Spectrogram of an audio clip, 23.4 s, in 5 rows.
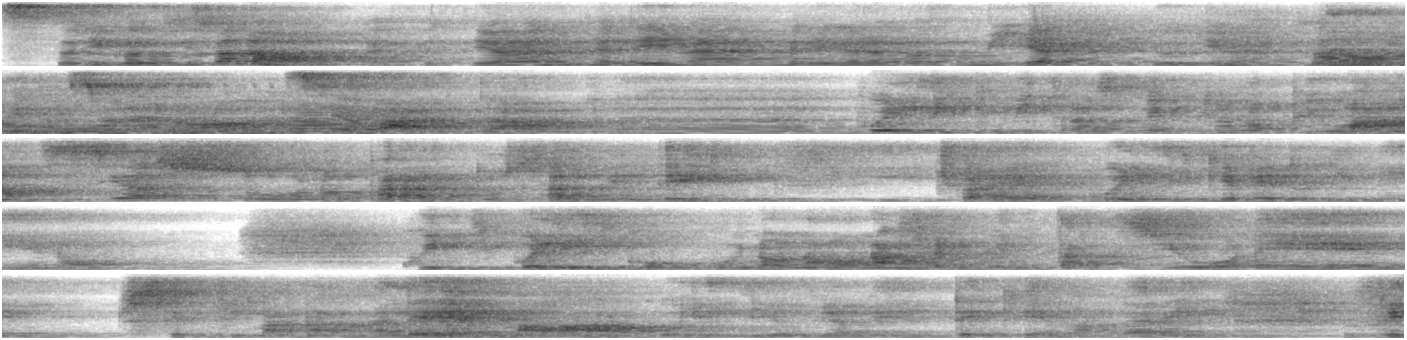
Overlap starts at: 4.4 s

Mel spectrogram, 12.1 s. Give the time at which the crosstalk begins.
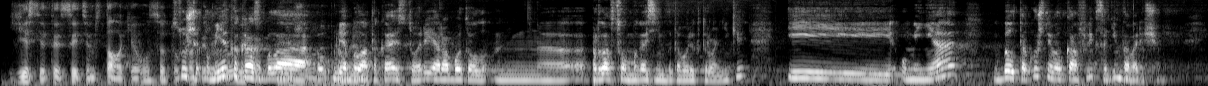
1.7 s

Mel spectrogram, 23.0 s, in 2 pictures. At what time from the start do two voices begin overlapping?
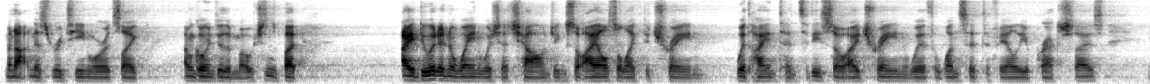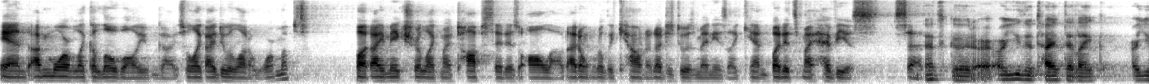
none

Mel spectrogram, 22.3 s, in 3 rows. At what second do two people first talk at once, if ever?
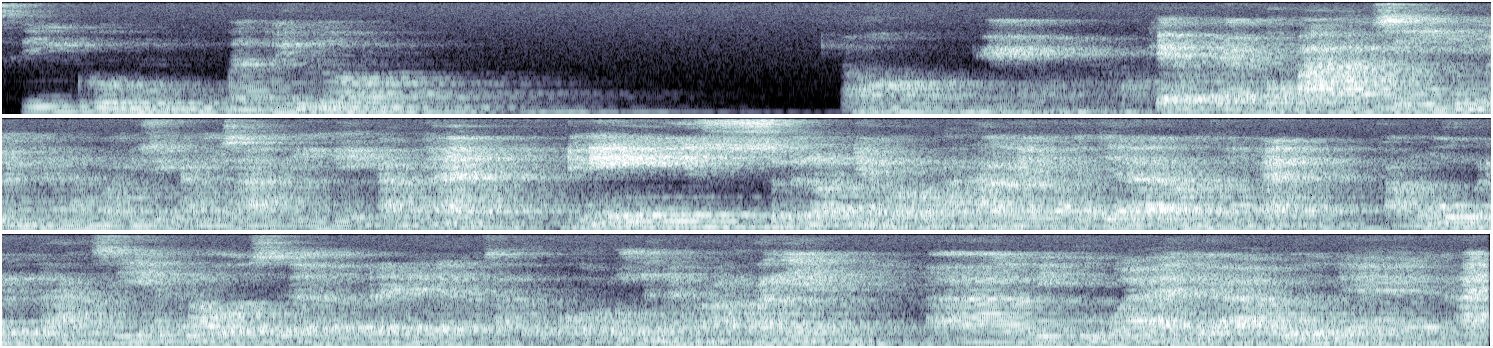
none

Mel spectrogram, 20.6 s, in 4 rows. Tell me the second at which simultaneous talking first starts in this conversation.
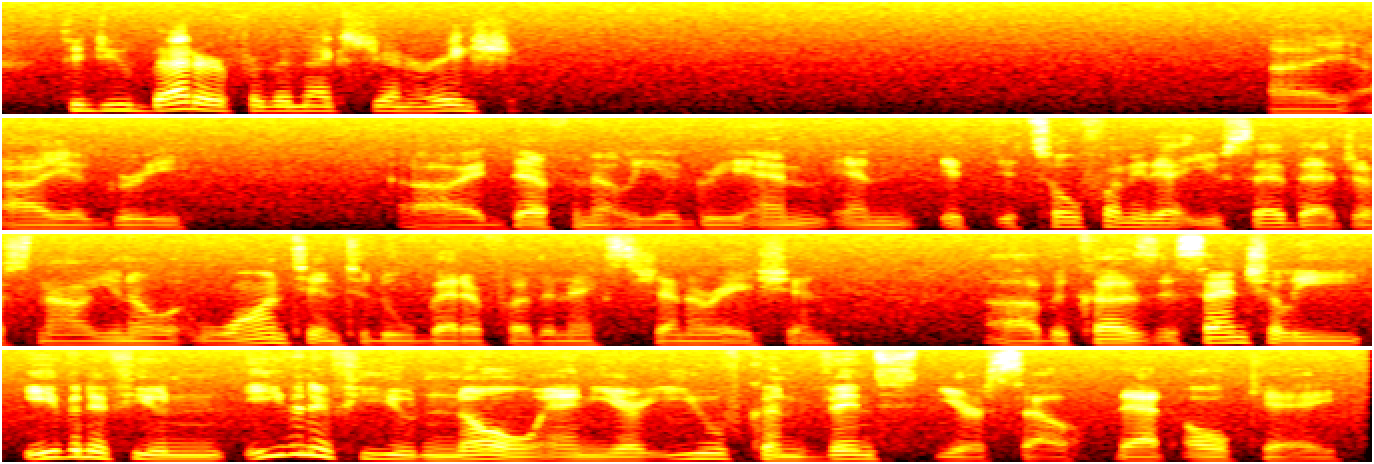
none

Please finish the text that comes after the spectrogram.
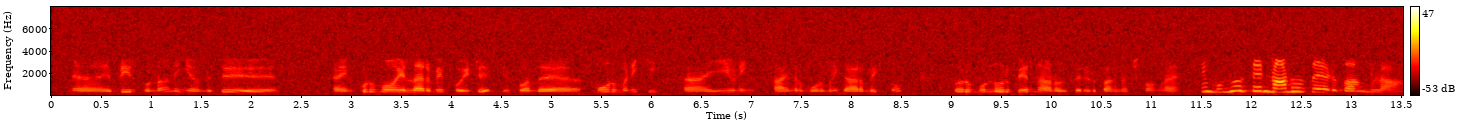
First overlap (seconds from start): none

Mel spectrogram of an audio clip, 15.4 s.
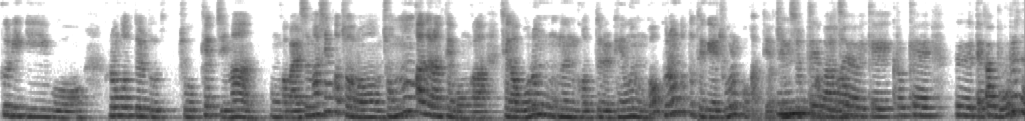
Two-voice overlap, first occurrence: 11.6 s

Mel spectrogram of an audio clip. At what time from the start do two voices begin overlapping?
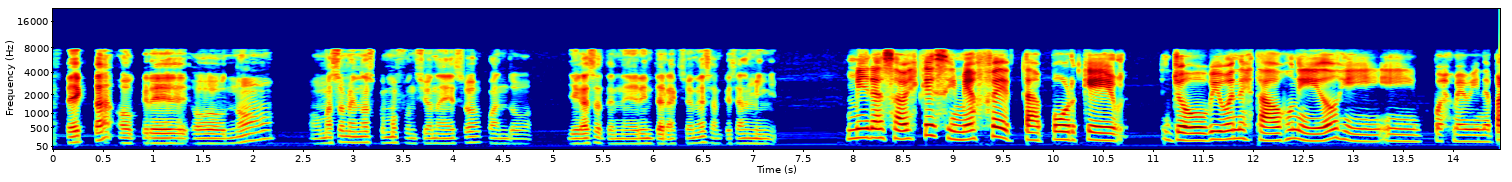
none

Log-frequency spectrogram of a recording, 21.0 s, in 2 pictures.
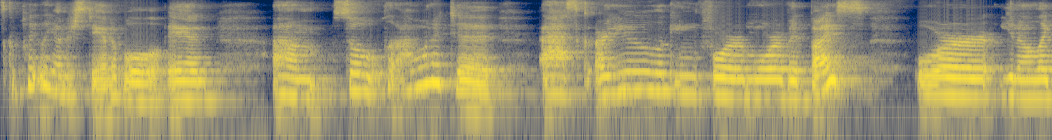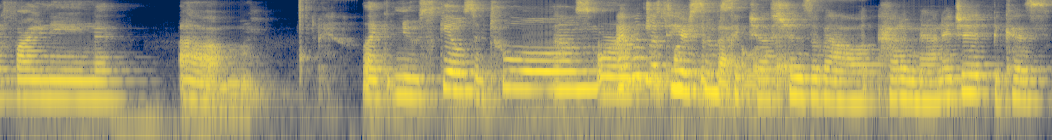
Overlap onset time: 16.0 s

